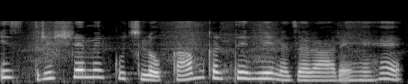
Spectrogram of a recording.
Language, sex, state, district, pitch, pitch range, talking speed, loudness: Hindi, female, Assam, Kamrup Metropolitan, 265 Hz, 205-295 Hz, 175 wpm, -16 LUFS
